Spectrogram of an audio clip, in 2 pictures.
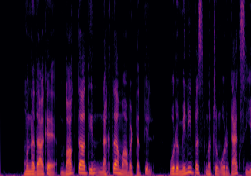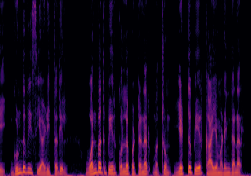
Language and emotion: Tamil, neutral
